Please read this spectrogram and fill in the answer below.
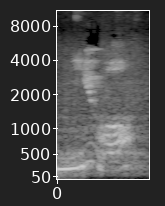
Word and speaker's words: mule: How silent E makes the vowel say its name? Mule.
